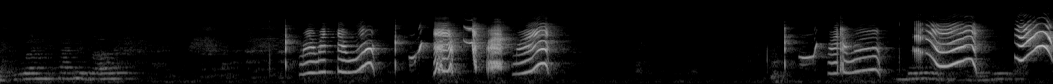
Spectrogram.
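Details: Pet parrot said to be saying "papa"; a soft low murmur, then bursts of bright, harmonic, wavering notes that bend up and down, a pause of near silence, and more looping rising-falling calls.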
